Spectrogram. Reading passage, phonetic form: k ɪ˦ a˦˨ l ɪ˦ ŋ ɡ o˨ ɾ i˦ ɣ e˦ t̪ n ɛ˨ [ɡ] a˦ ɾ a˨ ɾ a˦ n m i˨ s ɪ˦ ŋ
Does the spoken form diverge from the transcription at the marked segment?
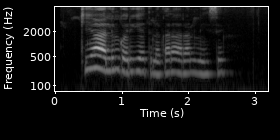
yes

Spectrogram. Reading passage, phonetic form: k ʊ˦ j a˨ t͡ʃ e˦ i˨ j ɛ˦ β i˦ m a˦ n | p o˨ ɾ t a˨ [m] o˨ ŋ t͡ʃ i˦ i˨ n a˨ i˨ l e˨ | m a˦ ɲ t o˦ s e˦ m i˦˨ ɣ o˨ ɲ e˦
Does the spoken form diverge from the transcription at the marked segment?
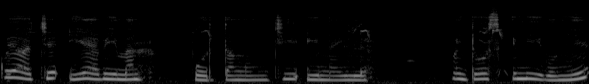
yes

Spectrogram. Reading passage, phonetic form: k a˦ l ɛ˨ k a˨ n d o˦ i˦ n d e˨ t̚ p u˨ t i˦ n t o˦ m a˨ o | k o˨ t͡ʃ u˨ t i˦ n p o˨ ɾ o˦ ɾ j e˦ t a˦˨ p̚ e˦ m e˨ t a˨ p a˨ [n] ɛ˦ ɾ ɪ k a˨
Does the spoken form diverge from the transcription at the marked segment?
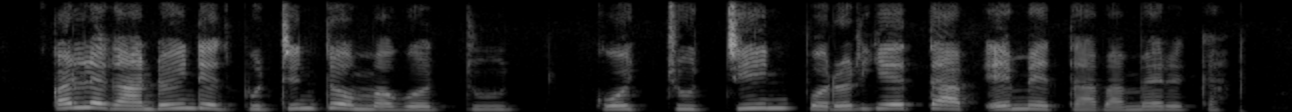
yes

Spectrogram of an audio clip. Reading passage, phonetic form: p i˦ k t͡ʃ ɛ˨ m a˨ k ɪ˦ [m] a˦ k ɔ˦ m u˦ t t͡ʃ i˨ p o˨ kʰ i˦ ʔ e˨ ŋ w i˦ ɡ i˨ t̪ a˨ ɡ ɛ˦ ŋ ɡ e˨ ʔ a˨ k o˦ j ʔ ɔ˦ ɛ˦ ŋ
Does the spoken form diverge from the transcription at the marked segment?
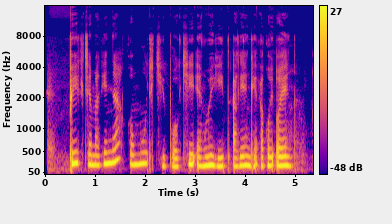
yes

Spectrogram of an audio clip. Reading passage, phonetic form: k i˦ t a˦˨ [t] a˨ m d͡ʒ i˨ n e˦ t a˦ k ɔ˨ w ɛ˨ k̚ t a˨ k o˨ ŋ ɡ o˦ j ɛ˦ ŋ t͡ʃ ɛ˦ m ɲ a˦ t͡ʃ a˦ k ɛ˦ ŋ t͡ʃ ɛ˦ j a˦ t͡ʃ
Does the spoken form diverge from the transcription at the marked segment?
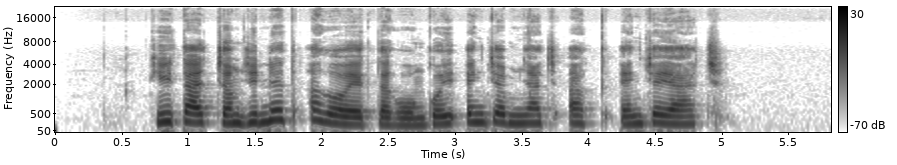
yes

